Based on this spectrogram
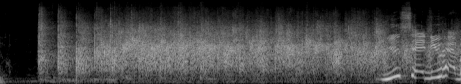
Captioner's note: audience applauding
